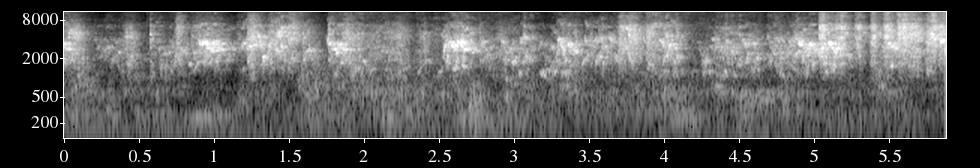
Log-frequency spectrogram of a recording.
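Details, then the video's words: Budgerigar warbling used to stimulate non-singing budgies: rapid grating chatter mixed with short squawks and clicks, rising and falling in loudness without a break. "muhabbet kuş sesi ötmeyen muhabbet kalmasın"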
